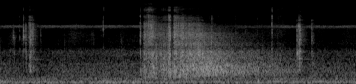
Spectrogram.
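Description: Hawken rifle fire in the Roblox game The Wild West, a loud blast with a rushing tail near the middle and sharper shot cracks around it, under steady game background noise.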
